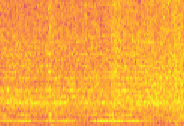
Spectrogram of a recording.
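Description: Film battle sound effects: a dense wash of explosions and gunfire with a few sharp impacts, over a held note of the trailer's score.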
